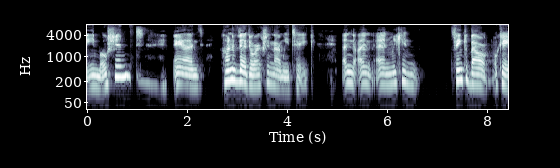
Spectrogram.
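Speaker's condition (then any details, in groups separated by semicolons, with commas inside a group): Brain stem tumor; childhood onset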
